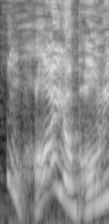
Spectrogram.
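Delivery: high, cheery cartoon greeting; squeaky cartoon mascot saying hello; Mickey Mouse. Character greets the narrator at the door, cartoon mouse voice. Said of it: "read that in a Mickey Mouse voice".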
